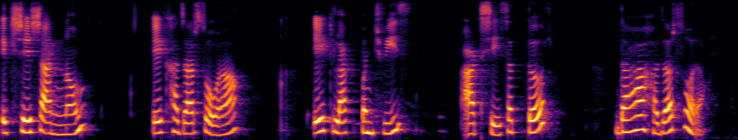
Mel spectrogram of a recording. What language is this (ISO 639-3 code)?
mar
